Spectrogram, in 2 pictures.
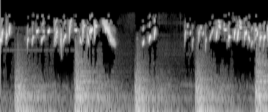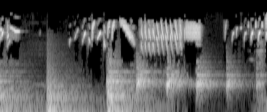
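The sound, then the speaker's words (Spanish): Birds chirp in a park in quick, busy bursts of high tweets throughout, clear, layered over a recurring low rumbling whoosh that swells roughly every second or so. “No podía oír nada más que los pájaros.”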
